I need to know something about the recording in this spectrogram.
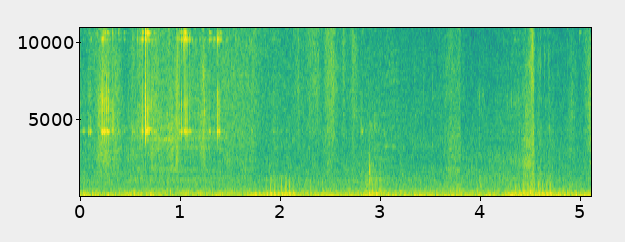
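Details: Domestic cat purring: a soft, low, steady rumble with faint swells every second or so, and brief metallic jingling clicks near the start.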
